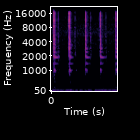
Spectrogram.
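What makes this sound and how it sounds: A steel guitar string is tapped against a fret five times during a neck setup, after the truss rod was loosened about a quarter turn. Each tap gives a short, bright metallic tick with a ring near 1.9 kHz, over a steady low hum. The audible tapping shows the neck now has relief, so the string clears the fret.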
